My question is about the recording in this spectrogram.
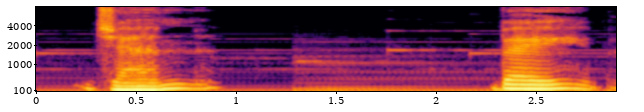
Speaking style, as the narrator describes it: I called out the words coming out as mere whispers

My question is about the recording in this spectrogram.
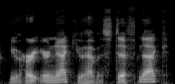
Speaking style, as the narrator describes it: Brant's father demanded, his voice clogged with sleep

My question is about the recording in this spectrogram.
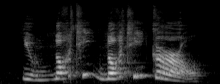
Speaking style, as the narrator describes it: she cried angrily

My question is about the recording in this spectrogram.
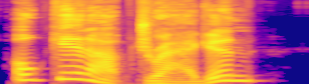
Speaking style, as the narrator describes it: cried the boy piteously

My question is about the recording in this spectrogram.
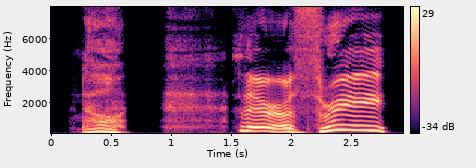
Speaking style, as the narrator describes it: the minister cried, tears flowing from his face

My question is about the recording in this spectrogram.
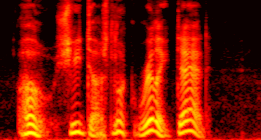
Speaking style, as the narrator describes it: whispered Ruby Gillis nervously

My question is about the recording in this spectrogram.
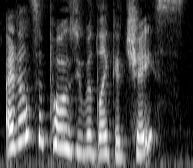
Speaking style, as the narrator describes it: laughed with glee

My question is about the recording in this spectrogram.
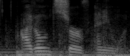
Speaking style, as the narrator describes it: Nico muttered

